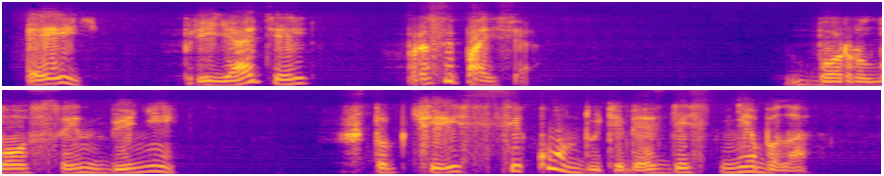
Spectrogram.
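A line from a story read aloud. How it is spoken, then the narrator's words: With wolfish growling. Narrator (Russian): сопровождавшие их волчье рычание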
